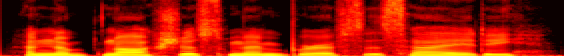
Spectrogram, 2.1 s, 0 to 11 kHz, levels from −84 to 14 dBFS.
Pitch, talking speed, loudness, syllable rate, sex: 210 Hz, 140 wpm, -15 LUFS, 5.3 syllables/s, female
